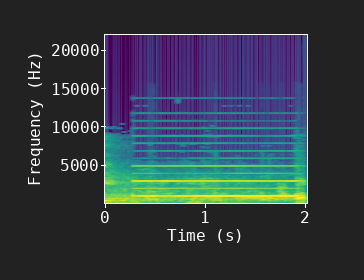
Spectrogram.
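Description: Rodeo arena timing buzzer sounding one steady, buzzy electronic tone that starts a moment in and holds for under two seconds. It is the horn that marks the end of an eight-second bull ride.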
